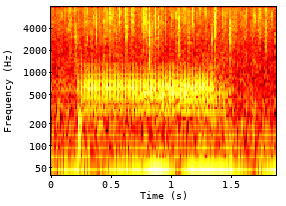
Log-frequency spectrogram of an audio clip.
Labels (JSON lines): {"label": "biophony, croak", "recorder": "SoundTrap 500"}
